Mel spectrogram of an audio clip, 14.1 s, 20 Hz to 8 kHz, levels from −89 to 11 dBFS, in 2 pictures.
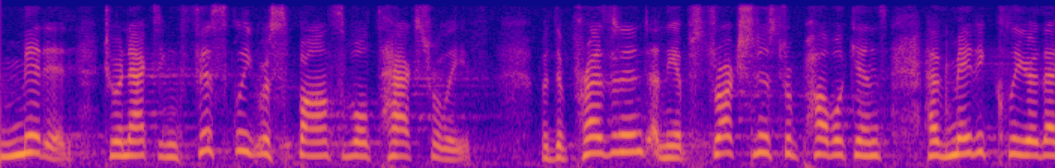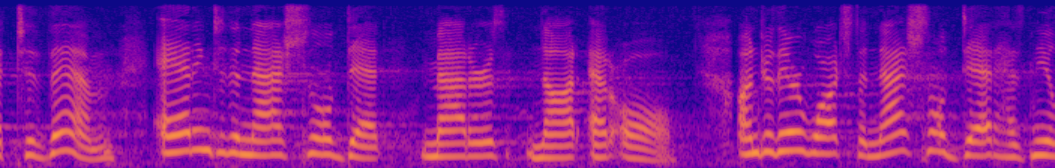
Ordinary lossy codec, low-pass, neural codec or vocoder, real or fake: Opus, 64 kbps; 7.2 kHz; none; real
